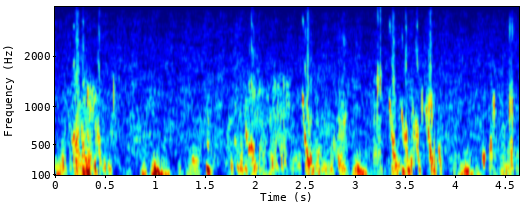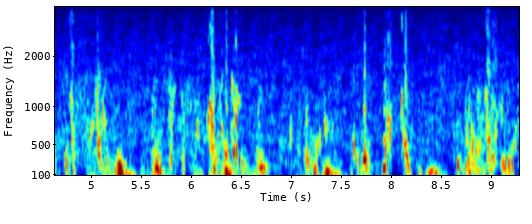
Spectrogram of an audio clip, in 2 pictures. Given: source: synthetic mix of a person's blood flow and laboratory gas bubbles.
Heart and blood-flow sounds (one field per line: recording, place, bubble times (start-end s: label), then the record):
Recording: Doppler ultrasound of blood flow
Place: precordium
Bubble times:
0.03-0.61 s: bubbles
1.49-1.65 s: bubbles
1.75-2.40 s: bubbles
2.45-2.93 s: bubbles
3.15-3.29 s: bubbles
3.32-3.90 s: bubbles
4.24-4.42 s: bubbles
4.50-4.65 s: bubbles
4.71-5.19 s: bubbles
5.61-6.09 s: bubbles
6.13-6.58 s: bubbles
6.96-7.01 s: bubbles
7.12-7.43 s: bubbles
7.59-7.79 s: bubbles
7.89-8.03 s: bubbles
8.06-8.22 s: bubbles
8.63-9.27 s: bubbles
From the record:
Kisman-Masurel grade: 342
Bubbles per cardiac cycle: rolling drumbeat, 9 or more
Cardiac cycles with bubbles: 100%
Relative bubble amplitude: moderate (0.250 to 0.450)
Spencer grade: 3 (all of the cardiac periods contain showers or single bubble signals, but not dominating or overriding the cardiac motion signals)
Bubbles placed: only in the low amplitude regions of the cardiac cycle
